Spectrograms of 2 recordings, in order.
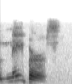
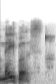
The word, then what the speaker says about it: neighbors: O inglês britânico, geralmente o R no final não é pronunciado. Então, eu não falo neighbors, que nenhum americano falaria. Eu falo neighbors. Então, não tem o R, não tem o som do R.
